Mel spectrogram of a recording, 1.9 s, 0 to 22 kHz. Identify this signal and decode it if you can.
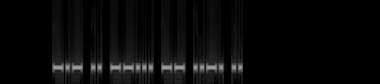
Morse code, heard as a keyed tone, about 70 wpm, 700 Hz. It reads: KI7MFI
